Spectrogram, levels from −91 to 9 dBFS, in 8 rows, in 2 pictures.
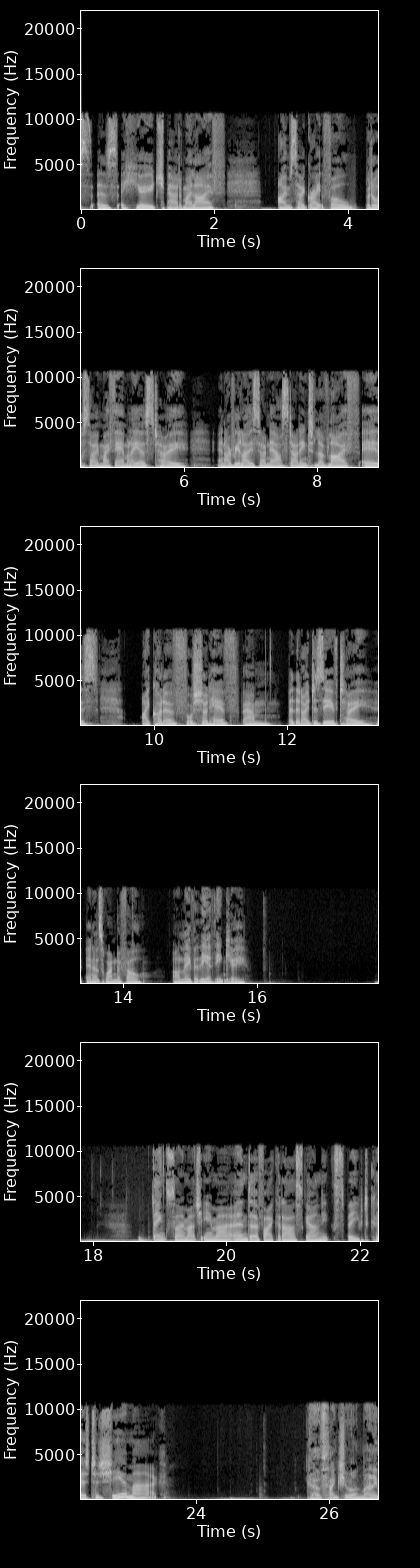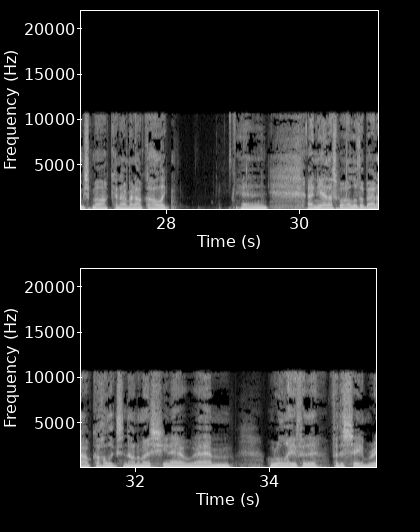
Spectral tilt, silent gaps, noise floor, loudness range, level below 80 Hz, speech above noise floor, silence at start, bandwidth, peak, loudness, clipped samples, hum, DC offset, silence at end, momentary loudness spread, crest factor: -4.5 dB/octave; none; -71 dBFS; 5 LU; -32 dBFS; 55 dB; 0 s; 11 kHz; -2 dBFS; -16 LUFS; under 0.1%; none; under 0.1%; 0 s; 14 LU; 14 dB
